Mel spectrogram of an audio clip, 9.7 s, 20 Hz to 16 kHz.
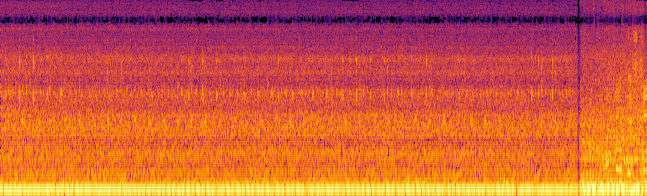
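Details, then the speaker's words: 1995 Camaro Z28 after AC delete with compressor bypass pulley, belt refitted: steady idle with faint fluttery chirp over the hum; noise traced to the new bypass pulley, possibly crooked. "So right here, I kind of skipped it, but I went ahead and put the belt back on and I started to hit the sound. The new pulley's making some noises. Might be crooked."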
